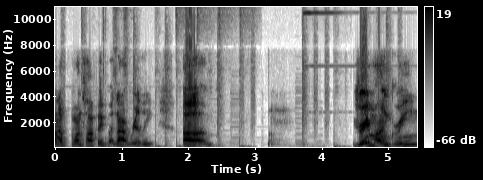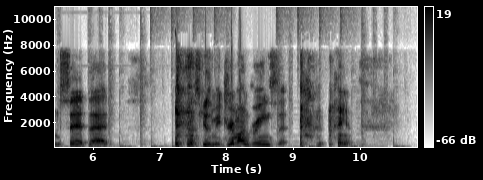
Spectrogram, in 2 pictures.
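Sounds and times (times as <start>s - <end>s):
speech: 0.0s - 2.6s, 4.5s - 6.4s, 7.4s - 10.1s
man clearing his throat: 7.2s - 7.7s, 9.1s - 10.0s
man giving short rough coughs: 7.2s - 7.8s, 9.0s - 10.2s.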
